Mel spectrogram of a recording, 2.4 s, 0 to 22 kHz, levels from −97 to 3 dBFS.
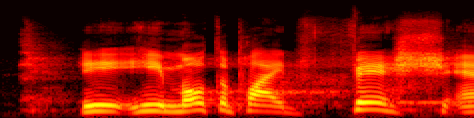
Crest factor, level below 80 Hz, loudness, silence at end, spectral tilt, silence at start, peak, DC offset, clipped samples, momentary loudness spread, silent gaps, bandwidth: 20 dB; -88 dBFS; -29 LUFS; 0 s; -4.5 dB/octave; 0.1 s; -10 dBFS; under 0.1%; under 0.1%; 5 LU; none; 12.5 kHz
